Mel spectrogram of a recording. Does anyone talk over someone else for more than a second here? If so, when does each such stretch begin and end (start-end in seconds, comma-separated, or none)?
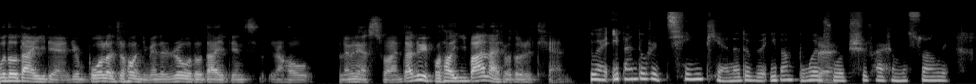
none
